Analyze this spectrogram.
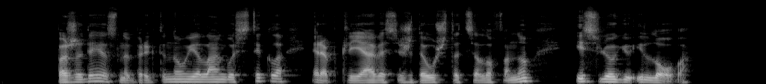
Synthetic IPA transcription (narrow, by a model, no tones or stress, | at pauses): pɐʒɐd̪ʲeːjɛsnʊpʲɪɾʲkt̪ʲɪnɔʊjɛlˠɐŋɡosʲt̪ʲɪklˠɑɪɾɐpʲklʲɪjæːʋʲeːsɪʒd̪ɐʊʃt̪ɐt̪sʲɛlˠɔfɐnʊ | isʲlʲuɔɡʲuʔiːlˠoːʋɐ̰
